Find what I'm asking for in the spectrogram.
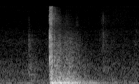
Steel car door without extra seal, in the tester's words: aș spune că sună chiar bine mă așteptam să sune mai a conservă Sincer să fiu pentru că ușa nu este izolată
